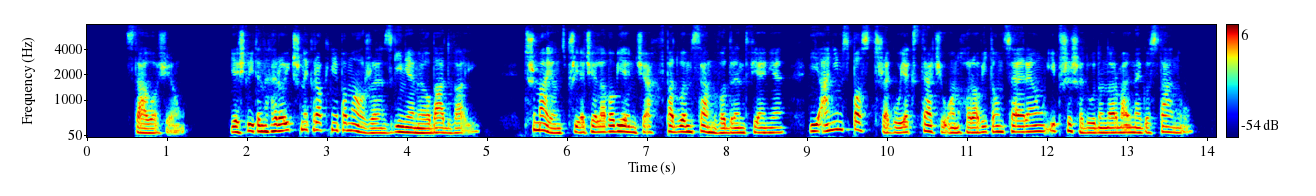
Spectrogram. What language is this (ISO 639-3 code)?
pol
